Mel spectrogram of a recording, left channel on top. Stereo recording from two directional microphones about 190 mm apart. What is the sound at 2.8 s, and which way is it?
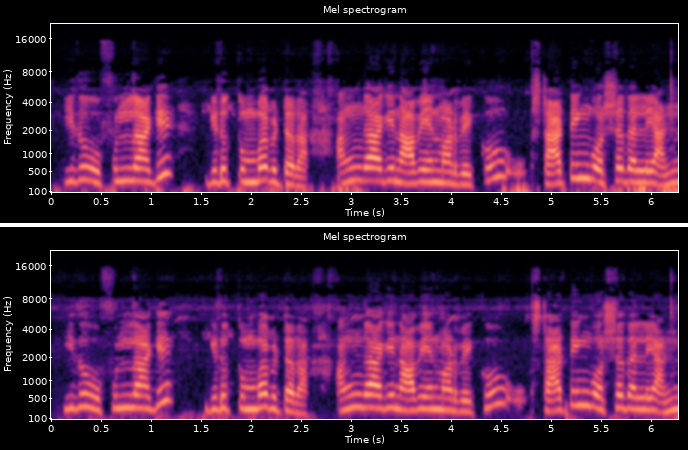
Speech, 25° left (ahead or behind).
